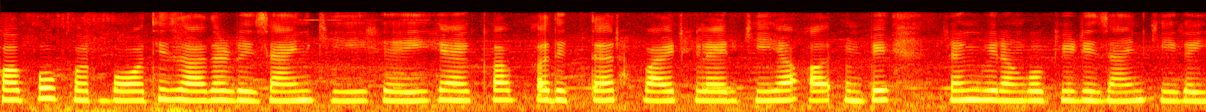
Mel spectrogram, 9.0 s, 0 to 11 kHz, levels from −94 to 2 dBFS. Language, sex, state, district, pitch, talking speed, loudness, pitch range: Hindi, female, Chhattisgarh, Raipur, 245 Hz, 150 wpm, -16 LUFS, 240-255 Hz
